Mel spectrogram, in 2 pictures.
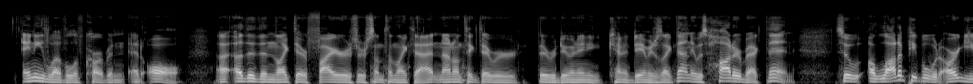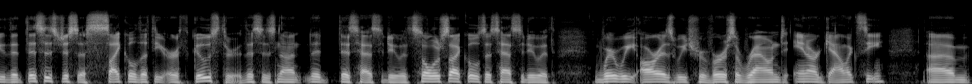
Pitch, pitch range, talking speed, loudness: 110 Hz, 105-125 Hz, 255 wpm, -22 LUFS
